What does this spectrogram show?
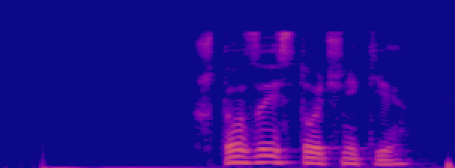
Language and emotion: Russian, neutral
